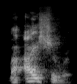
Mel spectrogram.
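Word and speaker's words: מעשר: The book of Malachi 3:8-10 means 10th in Hebrew and is pronounced misher 10% of every penny of any increase the lord gives you.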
